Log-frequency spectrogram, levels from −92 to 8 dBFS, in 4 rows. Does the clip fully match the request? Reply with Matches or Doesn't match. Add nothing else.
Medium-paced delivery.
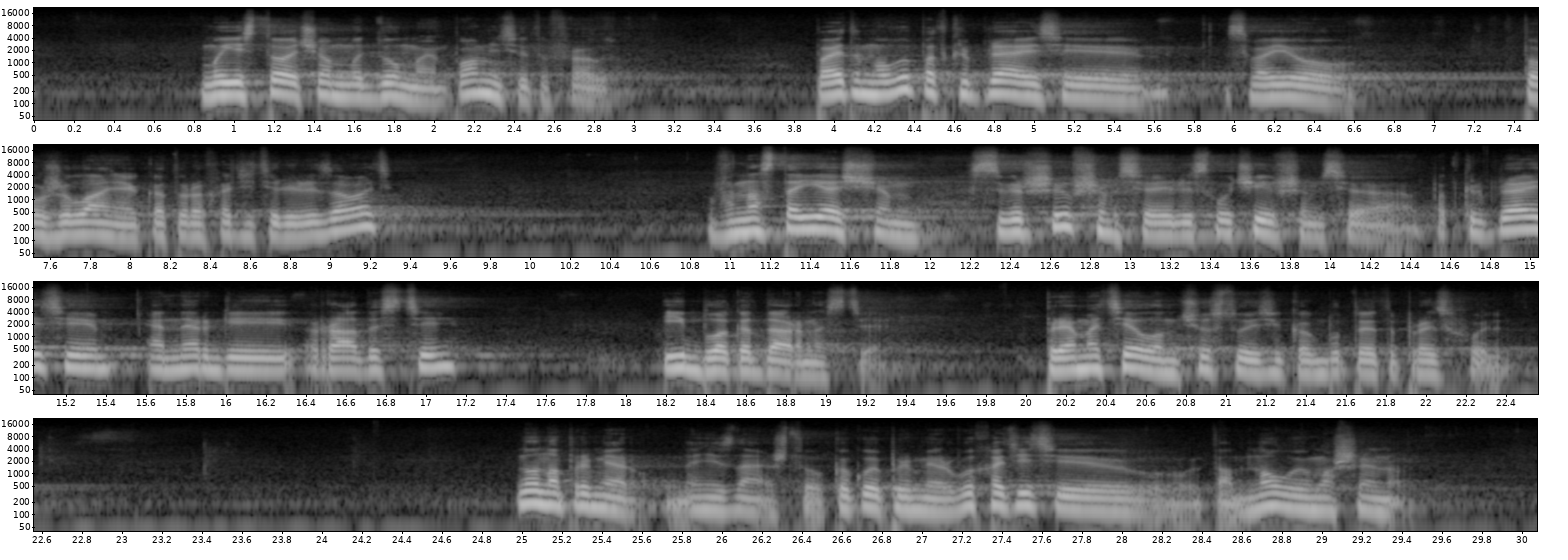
Doesn't match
